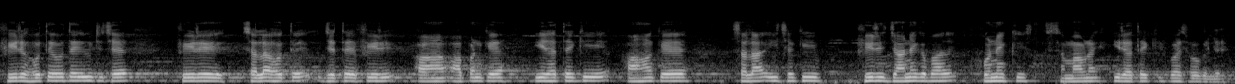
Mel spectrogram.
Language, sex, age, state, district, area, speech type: Maithili, male, 30-45, Bihar, Purnia, rural, spontaneous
